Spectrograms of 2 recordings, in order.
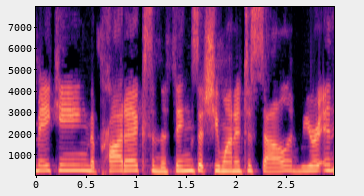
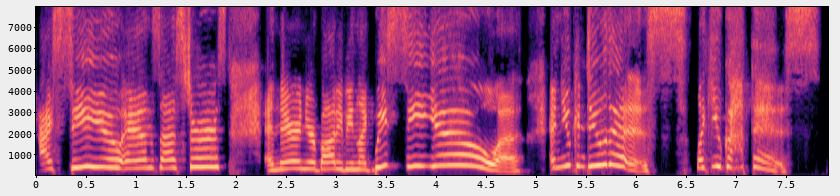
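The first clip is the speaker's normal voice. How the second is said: voicing the ancestors; 9 semitones higher, 3 dB louder than usual. Voicing ancestors and client calling.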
